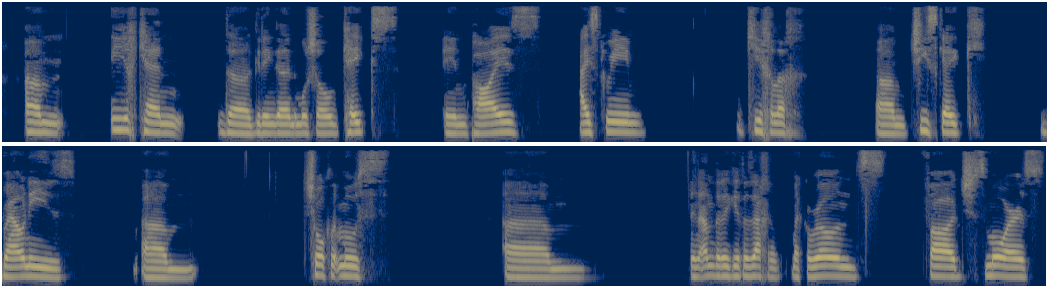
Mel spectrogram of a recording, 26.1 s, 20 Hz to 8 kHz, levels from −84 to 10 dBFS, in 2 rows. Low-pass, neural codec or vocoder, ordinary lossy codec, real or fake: 7.2 kHz; none; MP3, 32 kbps; real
